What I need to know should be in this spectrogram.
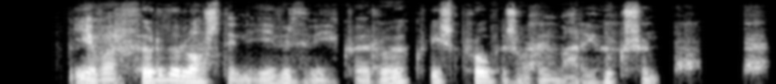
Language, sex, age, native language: Icelandic, male, 18-19, Icelandic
